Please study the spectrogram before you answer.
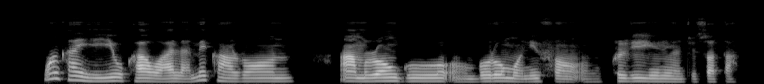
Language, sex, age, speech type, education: Nigerian Pidgin, female, 15-29, spontaneous, tertiary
